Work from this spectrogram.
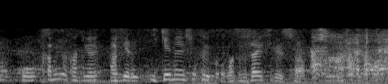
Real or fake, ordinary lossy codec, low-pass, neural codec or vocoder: fake; none; 5.4 kHz; codec, 44.1 kHz, 3.4 kbps, Pupu-Codec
